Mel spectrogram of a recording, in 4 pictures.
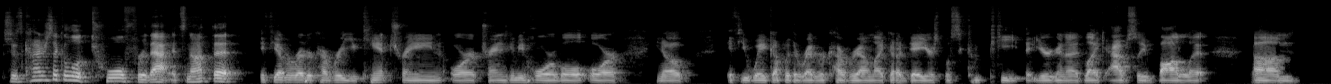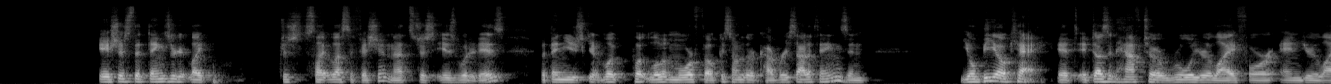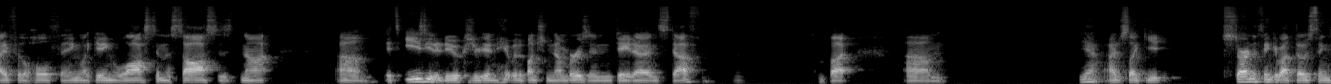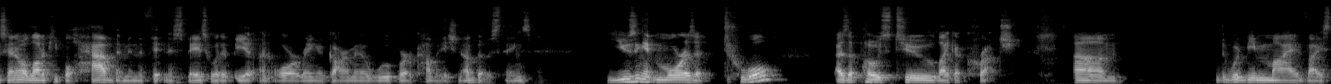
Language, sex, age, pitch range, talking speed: English, male, 20-39, 90-105 Hz, 220 wpm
